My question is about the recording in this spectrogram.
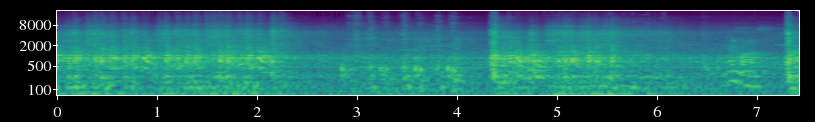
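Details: Ford XA Falcon, long parked outside, choke unhooked, float bowl refilled. Long stretches of even cranking that catch briefly but never run. Cause unconfirmed.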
